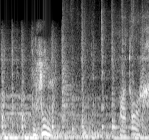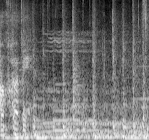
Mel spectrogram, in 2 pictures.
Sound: speaking in foreign language

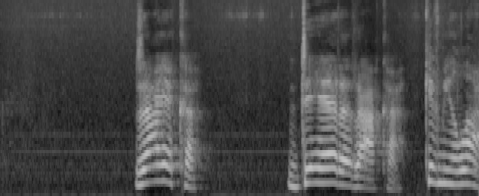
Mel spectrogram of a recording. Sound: speaking foreign language

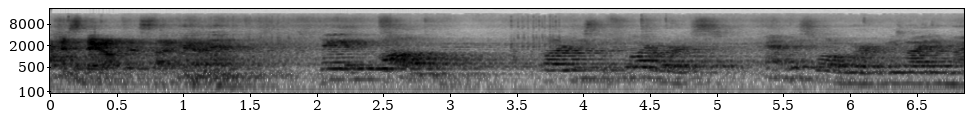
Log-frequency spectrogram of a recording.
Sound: chuckles

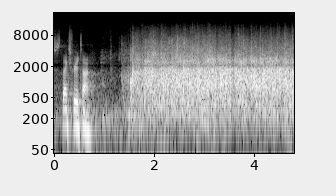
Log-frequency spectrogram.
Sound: audience applauds

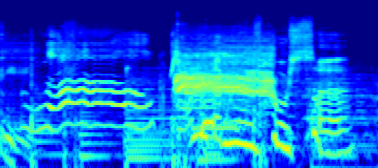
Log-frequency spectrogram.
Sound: screaming

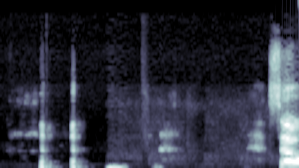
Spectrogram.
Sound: person laughs

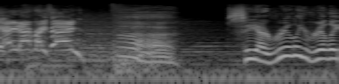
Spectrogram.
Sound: sighing

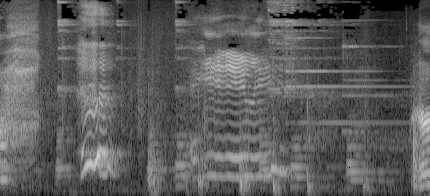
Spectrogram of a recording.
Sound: baby giggles

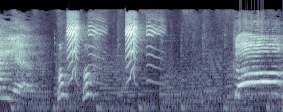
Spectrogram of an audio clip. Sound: toy squeaks

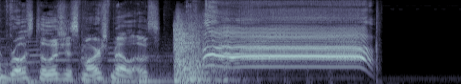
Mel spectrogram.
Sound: screaming

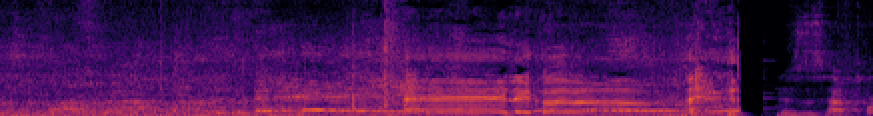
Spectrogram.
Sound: laughing

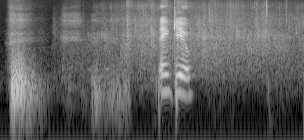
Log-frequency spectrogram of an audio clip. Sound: applause

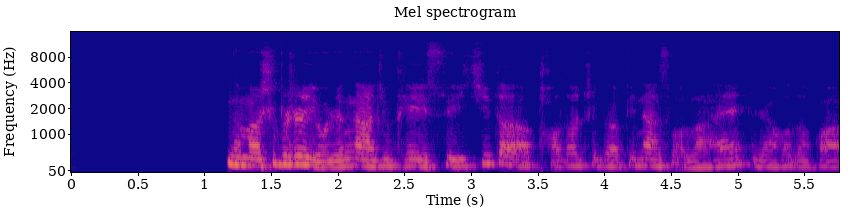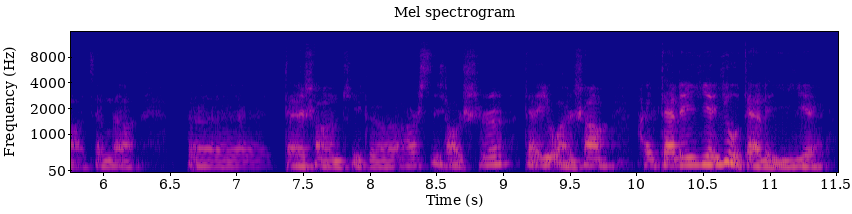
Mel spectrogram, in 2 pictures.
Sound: speaks in Mandarin

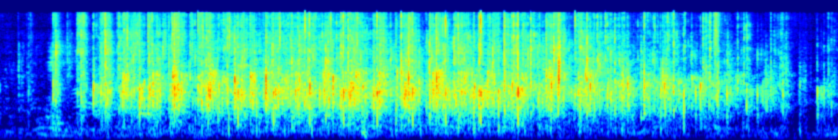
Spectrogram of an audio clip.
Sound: applause

